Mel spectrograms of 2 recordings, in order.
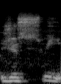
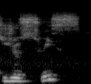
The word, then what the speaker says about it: je suis: It's silent. So there are some words that are silent in French language. We don't pronounce there's some consonants that are silent. So you just pronounce je suis, not je suis.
